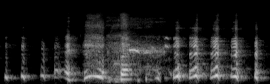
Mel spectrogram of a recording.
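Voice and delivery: real laugh breaking out high; high burst of laughter. Real, not acted. Telling about the son with the kitten, laughing. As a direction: laugh at the son's excuse.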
